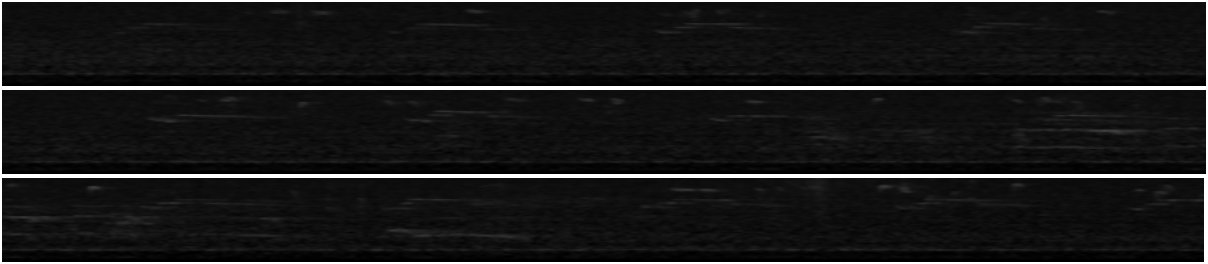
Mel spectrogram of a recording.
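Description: Faint small birds chirping, with short high chirps scattered throughout and a few lower calls around the middle, over a steady low hum.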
